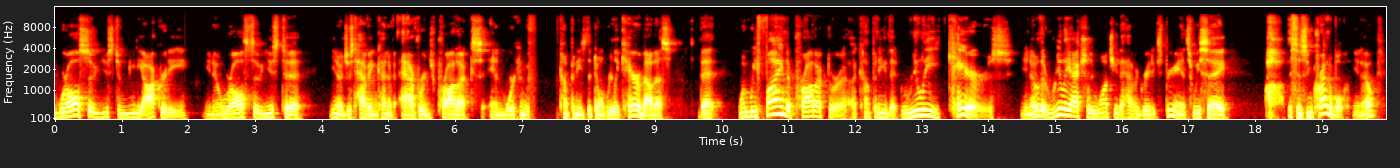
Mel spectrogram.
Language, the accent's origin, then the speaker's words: English; Eugene, Oregon, United States; I grew up in America here in the backwoods of a little place called Eugene, Oregon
